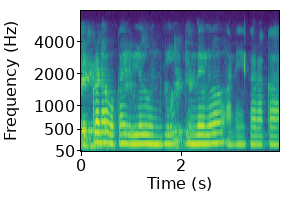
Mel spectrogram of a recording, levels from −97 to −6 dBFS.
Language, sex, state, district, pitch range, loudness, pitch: Telugu, female, Andhra Pradesh, Sri Satya Sai, 180-200 Hz, -18 LUFS, 190 Hz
